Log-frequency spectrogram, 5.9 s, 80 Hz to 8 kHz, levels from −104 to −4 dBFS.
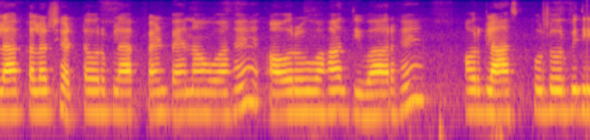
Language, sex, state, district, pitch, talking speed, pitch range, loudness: Hindi, female, Maharashtra, Mumbai Suburban, 200 Hz, 170 wpm, 190-205 Hz, -18 LUFS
